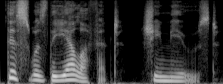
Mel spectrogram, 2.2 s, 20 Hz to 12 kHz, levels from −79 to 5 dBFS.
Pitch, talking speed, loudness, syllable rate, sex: 180 Hz, 160 wpm, -20 LUFS, 4.7 syllables/s, female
